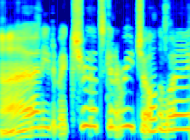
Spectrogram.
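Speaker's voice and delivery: high worried voice.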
